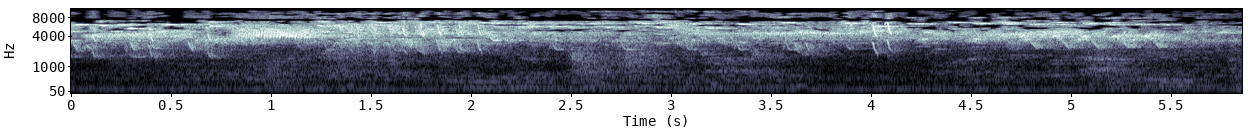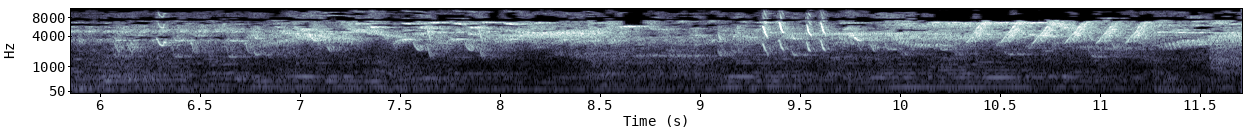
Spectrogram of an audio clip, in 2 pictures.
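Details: Aviary common linnet giving a busy, chattering song of quick twittered notes and short trills, with a steady low hum and a few clicks throughout.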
